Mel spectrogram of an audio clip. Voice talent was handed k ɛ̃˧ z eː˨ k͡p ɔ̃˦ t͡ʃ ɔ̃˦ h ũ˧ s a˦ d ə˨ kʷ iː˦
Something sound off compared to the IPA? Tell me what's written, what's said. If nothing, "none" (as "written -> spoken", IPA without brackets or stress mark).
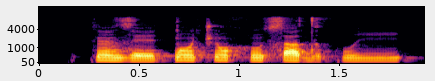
none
